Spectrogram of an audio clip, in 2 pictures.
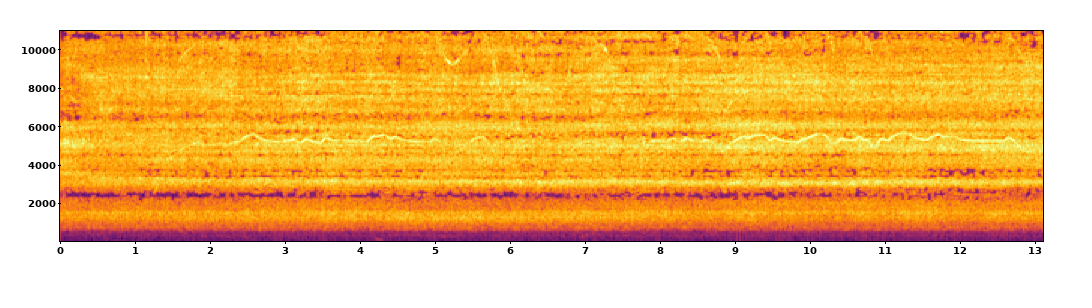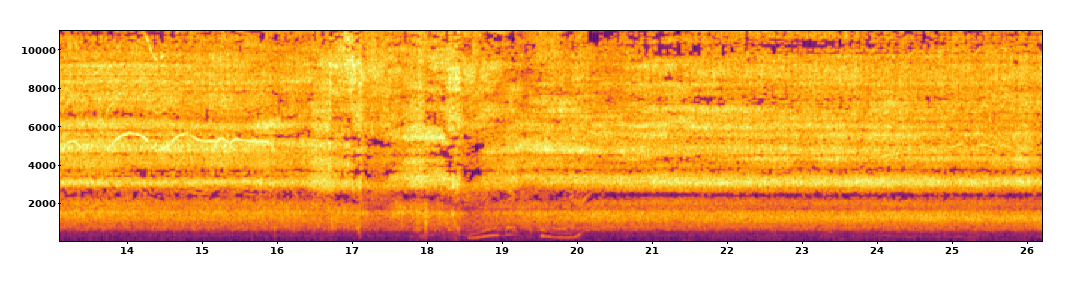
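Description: A dental suction tube hisses and slurps steadily.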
